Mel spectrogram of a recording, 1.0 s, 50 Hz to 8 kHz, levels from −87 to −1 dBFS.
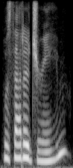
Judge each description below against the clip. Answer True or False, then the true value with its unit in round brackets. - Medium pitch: False (220 Hz)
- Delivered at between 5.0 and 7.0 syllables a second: False (4.4 syllables/s)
